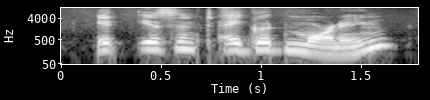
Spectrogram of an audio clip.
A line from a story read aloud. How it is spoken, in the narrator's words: snapped the little man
